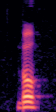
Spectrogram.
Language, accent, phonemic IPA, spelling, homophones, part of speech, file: French, France, /bo/, beau-, bau / baux / beau / beaux / bot / bots, prefix, LL-Q150 (fra)-beau-.wav
- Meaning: related by marriage; in-law or step-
